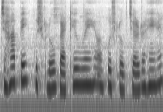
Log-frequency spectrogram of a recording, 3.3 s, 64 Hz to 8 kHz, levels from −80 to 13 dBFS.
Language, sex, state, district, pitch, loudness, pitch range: Hindi, female, Haryana, Charkhi Dadri, 200 Hz, -14 LUFS, 185-215 Hz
